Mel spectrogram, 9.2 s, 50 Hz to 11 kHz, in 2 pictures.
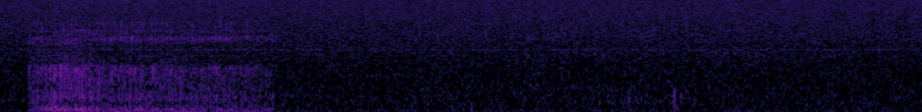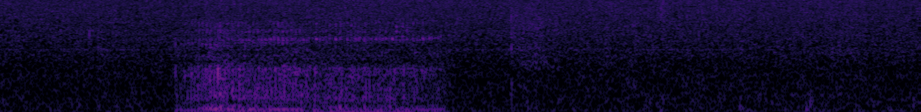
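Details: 18-month-old Labrador sleeping and snoring: two long, low, rumbling snores about five seconds apart, with quiet room noise between them.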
